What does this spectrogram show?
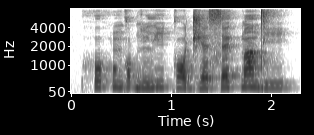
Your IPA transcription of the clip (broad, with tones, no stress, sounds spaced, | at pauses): h o˧ h ũ˧ ɡ ɔ˧ ɡ ĩ˨ j i˧ k ɔ˨ d͡ʒ ɛ˨ s ɛ˨˦ ɡ͡b ã˦ d i˧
